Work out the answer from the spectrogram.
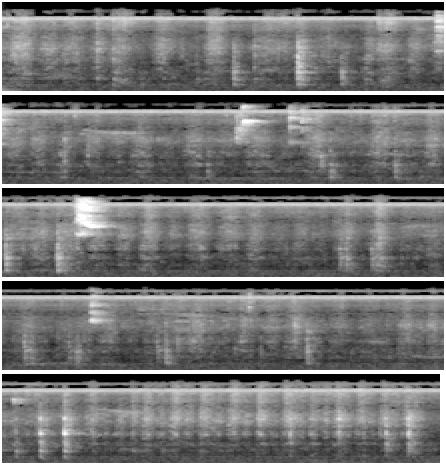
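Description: Small caged birds hopping and pecking, with scattered clicks and taps and a few short high chirps. The loudest is a quick falling chirp about ten seconds in.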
